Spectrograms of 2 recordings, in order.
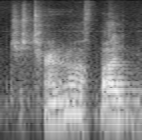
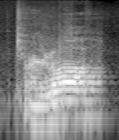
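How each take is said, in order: First: Gentle coaxing. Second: Louder, firm "Turn it off"; now make him do it, no arguing; firmer order. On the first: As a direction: ease the scared kid into it. Coaxing panicking son to shut valve. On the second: Dad repeating the order to his flustered son, firm and louder. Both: Retold or imitated.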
